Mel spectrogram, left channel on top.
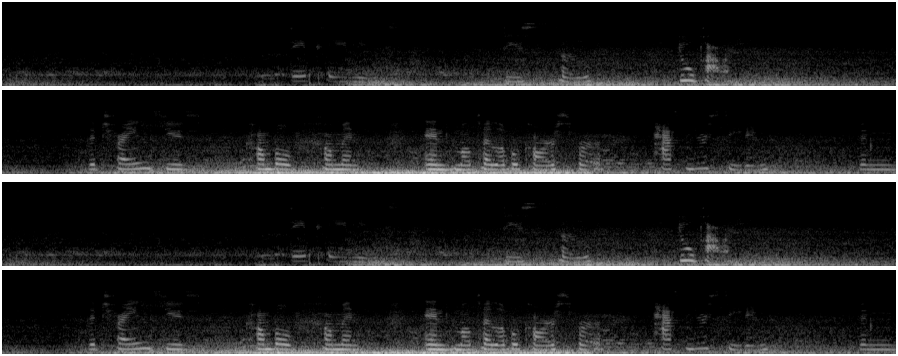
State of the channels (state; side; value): identical; both; correlation 1.00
